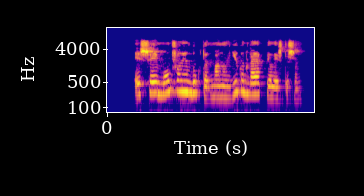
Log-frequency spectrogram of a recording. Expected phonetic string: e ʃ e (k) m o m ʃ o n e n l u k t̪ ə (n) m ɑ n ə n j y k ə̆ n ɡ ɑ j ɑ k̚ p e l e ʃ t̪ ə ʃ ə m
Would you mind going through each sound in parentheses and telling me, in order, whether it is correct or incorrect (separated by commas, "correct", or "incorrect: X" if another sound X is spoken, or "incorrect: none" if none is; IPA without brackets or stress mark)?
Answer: incorrect: none, correct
